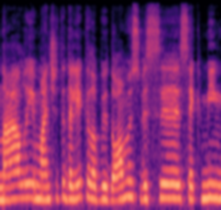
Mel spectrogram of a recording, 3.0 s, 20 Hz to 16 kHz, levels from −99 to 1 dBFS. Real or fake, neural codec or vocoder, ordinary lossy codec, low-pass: fake; vocoder, 44.1 kHz, 128 mel bands every 256 samples, BigVGAN v2; AAC, 64 kbps; 14.4 kHz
